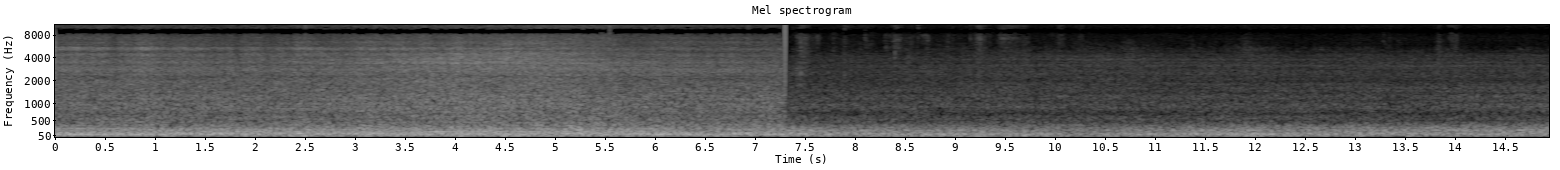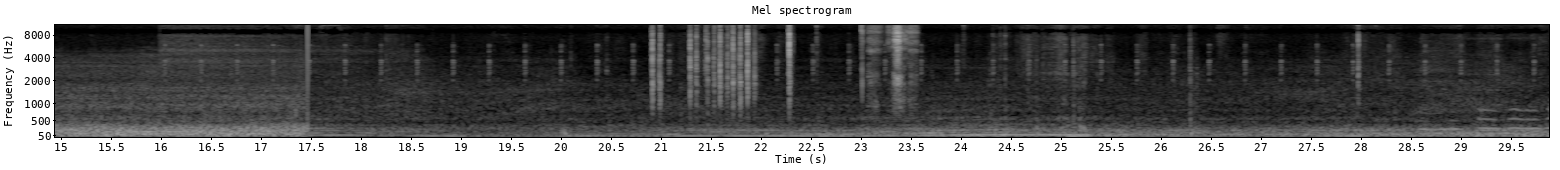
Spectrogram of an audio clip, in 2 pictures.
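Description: Steady low rumble of a moving vehicle. The sound changes abruptly about 7 seconds in and again about 17 seconds in, as if cut between takes, with a few brief clicks around 21 to 23 seconds.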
